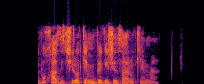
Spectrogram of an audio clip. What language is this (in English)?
Kurdish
